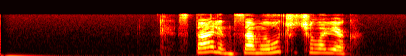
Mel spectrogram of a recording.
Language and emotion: Russian, positive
